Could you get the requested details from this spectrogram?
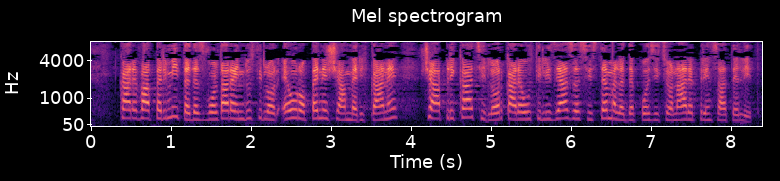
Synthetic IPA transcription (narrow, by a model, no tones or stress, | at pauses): kaɾe̞vape̞rmit̪e̞d̪e̞zvo̞lt̪aɾeaind̪ust̪ɾiːlo̞re̞uɾo̞pe̞ne̞ʃiame̞ɾikane̞ | ʃiaːplikat̪siːlo̞rkaɾe̞ut̪ilizeazəsist̪e̞me̞le̞d̪e̞po̞zit̪sio̞naɾe̞pɾinsat̪e̞lit̪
